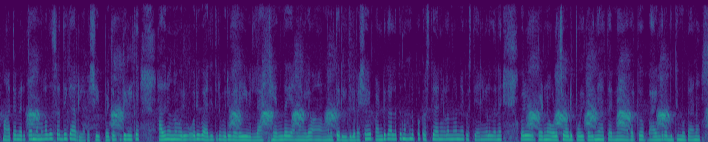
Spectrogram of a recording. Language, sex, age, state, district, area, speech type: Malayalam, female, 30-45, Kerala, Thiruvananthapuram, urban, spontaneous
